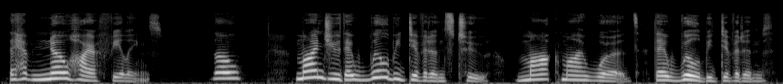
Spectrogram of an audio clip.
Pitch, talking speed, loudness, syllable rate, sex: 205 Hz, 155 wpm, -19 LUFS, 4.5 syllables/s, female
